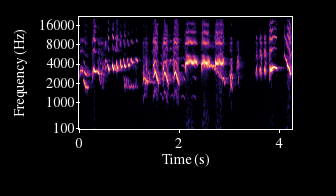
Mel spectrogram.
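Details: Starling singing as a training recording meant to provoke other birds into song: trilled chips, sweeping whistles and rapid chattering notes in quick succession, with a few sharp upslurred whistles near the end.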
